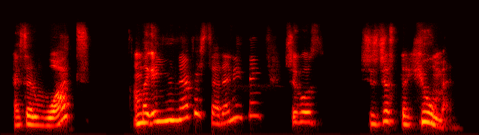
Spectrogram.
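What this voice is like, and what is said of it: Usual voice. Nothing is said of it.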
